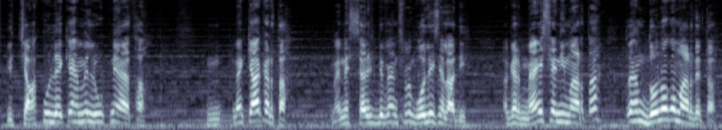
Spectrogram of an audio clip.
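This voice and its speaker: A man playing a fast-talking evasive politician. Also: high-pitched, animated, faint music behind. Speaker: politician under questioning.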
